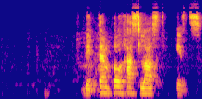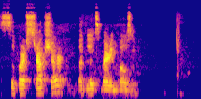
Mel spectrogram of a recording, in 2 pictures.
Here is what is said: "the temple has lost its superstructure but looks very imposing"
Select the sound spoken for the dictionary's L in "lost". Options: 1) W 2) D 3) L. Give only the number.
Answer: 3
